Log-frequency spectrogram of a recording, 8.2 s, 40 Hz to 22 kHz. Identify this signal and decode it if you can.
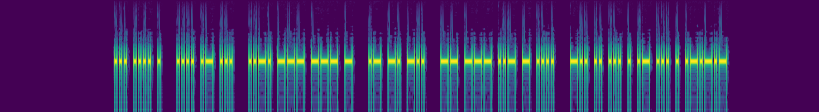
Morse code, heard as a keyed tone, about 50 wpm, 700 Hz. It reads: SHE HAS FOOT AND MOUTH DISEASE.
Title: Sentences from Top 1500 Words 50wpm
